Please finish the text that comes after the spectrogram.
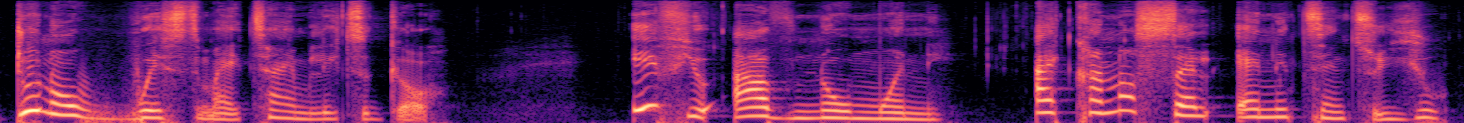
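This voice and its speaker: A woman's voice: mid-range voice, big pitch swings, unhurried, darkish tone, no echo, studio quality. A woman voicing a brusque male street trader in a storybook tale. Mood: dismissive. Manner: calling out, dismissive. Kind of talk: storybook character voice.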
